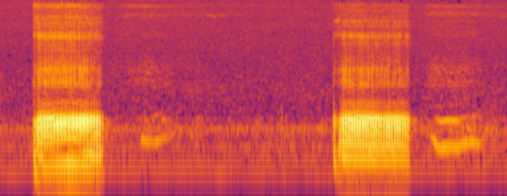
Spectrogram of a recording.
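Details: French bulldog snoring very loud: rattling snore on each in-breath, about every four to five seconds, with a softer whistling out-breath.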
